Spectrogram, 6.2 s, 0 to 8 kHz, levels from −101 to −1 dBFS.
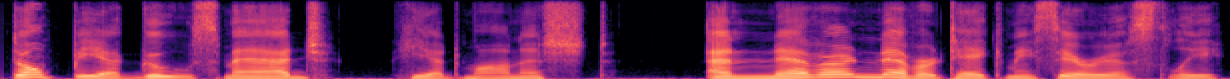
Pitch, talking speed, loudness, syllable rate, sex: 175 Hz, 125 wpm, -19 LUFS, 4.1 syllables/s, female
